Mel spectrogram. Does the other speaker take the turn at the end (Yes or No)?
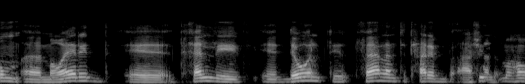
Yes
